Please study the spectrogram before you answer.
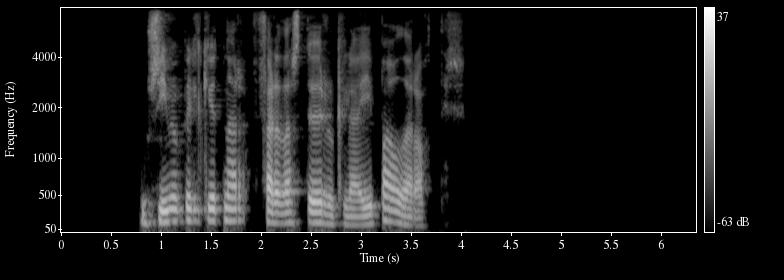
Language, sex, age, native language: Icelandic, female, 30-39, Icelandic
